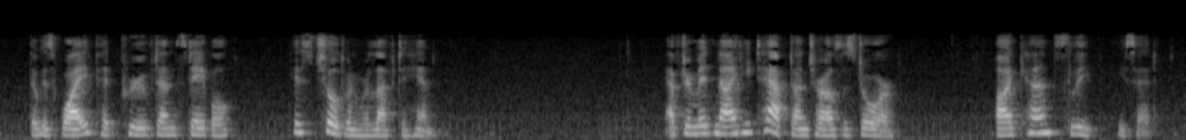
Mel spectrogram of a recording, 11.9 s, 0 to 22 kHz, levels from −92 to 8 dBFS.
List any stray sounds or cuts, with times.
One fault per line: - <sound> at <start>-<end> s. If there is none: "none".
none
